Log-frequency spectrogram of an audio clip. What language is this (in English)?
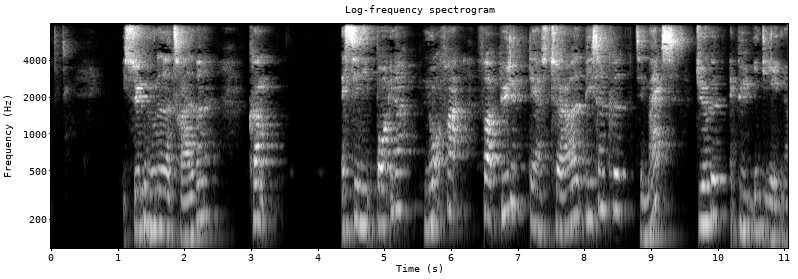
Danish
